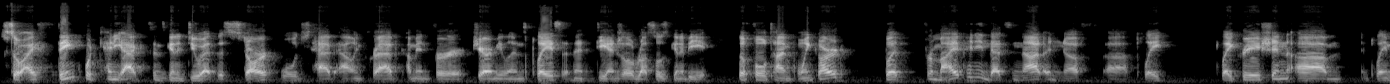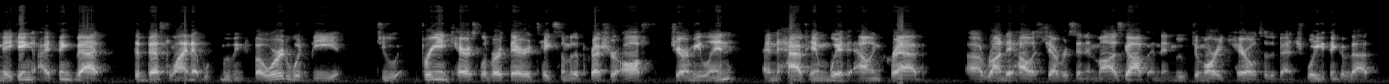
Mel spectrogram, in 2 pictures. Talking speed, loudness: 215 wpm, -19 LUFS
